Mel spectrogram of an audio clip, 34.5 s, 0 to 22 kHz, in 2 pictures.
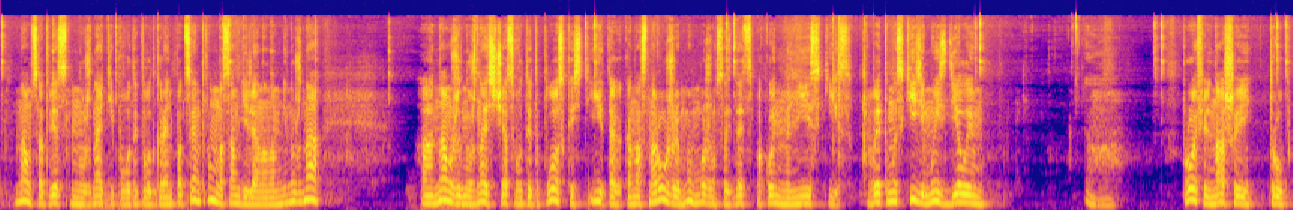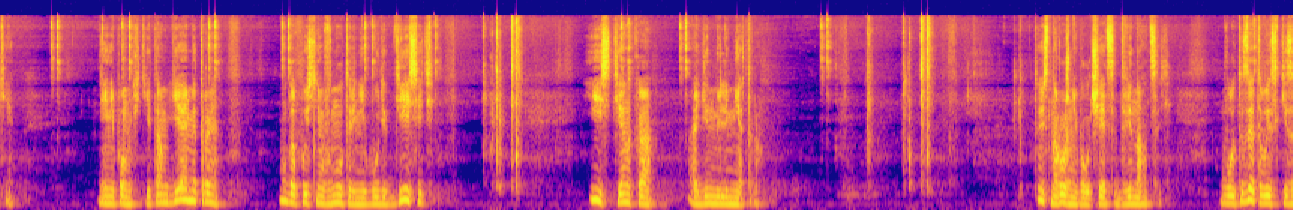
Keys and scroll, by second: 11.3 ctrl+8, 23.6-24.5 typing, 29.4 typing, 29.7 Return, 30.9 Escape.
